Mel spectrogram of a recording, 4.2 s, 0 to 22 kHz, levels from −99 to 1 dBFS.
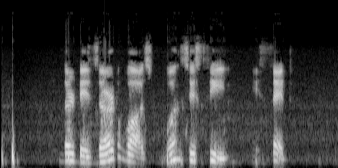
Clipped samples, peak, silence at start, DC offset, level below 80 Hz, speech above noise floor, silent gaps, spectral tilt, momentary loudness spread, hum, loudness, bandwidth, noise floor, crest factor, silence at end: under 0.1%; 0 dBFS; 0.15 s; under 0.1%; -58 dBFS; 46 dB; none; -4.5 dB/octave; 10 LU; none; -17 LUFS; 8.2 kHz; -63 dBFS; 18 dB; 0.65 s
